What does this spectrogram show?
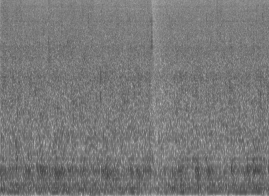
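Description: Steady shower spray hisses continuously, a dense, even wash of falling water with a brief dip in the middle before it resumes; no one speaks.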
